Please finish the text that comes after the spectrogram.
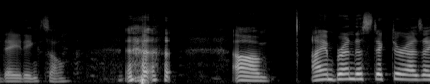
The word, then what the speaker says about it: Stichter: to you tonight brenda stichter thanks she did a great job saying my name the right way everybody says it wrong and i said my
